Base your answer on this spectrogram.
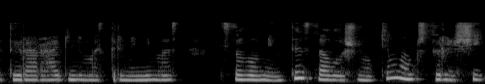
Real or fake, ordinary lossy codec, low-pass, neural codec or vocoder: fake; MP3, 32 kbps; 7.2 kHz; autoencoder, 22.05 kHz, a latent of 192 numbers a frame, VITS, trained on one speaker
